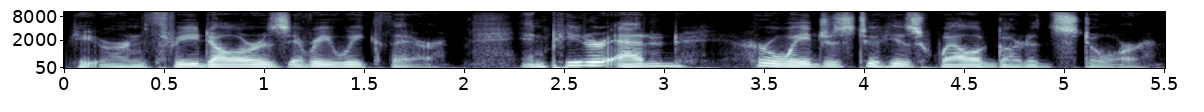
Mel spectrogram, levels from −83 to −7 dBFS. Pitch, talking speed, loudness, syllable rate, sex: 120 Hz, 185 wpm, -16 LUFS, 5.7 syllables/s, male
